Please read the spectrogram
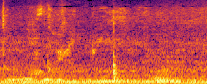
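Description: Faint whispered human voices over a steady low hum, with a soft click about a second in.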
